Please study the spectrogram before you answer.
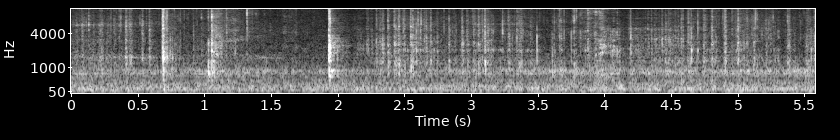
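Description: A solid cream soap bar held in the hand is scored and shaved with a metal blade, the shavings falling onto a pile. Quiet, bright scraping and crinkly cutting ticks run throughout, with three sharper snaps standing out early on before a steadier stretch of shaving.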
